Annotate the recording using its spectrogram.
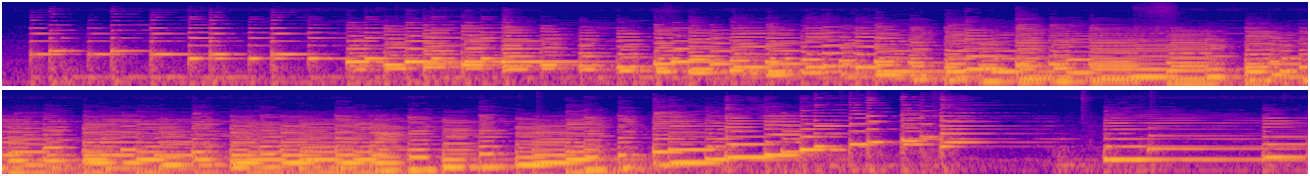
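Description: Solo piano played at a brisk pace, with fast runs of notes. Near the end a long run climbs upward, the playing pauses briefly, then resumes with held chords.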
